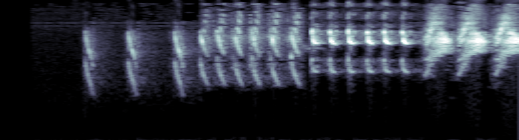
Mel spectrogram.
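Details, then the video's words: Common linnet starting with a few separate downslurred chirps, then accelerating into a rapid twittering series of high, metallic notes that ends in buzzier warbling. "El Canto del Pardillo"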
